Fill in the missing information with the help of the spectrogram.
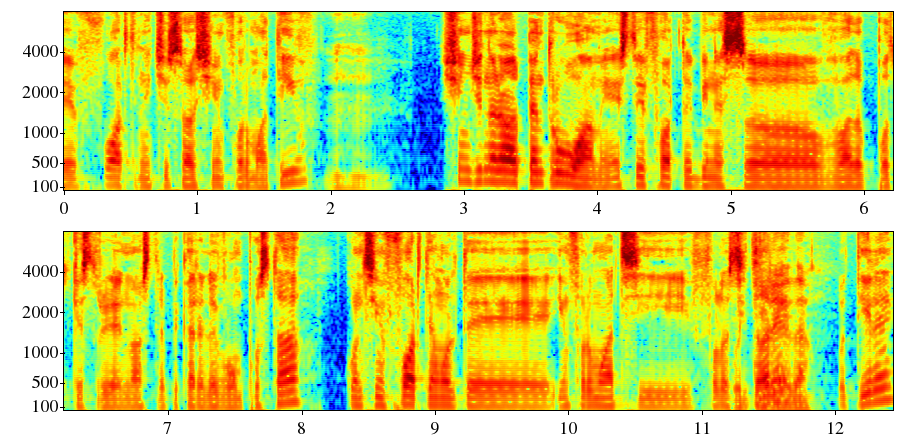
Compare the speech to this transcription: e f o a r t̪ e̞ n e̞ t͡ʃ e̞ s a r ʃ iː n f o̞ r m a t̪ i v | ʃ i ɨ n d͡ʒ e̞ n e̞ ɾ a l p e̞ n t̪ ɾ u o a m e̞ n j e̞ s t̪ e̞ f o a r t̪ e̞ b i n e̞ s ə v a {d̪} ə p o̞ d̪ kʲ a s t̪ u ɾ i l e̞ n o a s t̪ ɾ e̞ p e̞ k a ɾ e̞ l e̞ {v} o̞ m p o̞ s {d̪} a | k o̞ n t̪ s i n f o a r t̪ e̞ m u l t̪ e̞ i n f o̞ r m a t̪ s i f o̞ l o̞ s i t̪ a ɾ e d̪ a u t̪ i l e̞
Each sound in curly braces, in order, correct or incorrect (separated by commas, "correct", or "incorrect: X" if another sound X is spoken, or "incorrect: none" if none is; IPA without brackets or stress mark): correct, correct, incorrect: t̪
